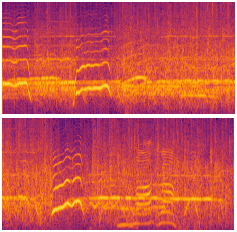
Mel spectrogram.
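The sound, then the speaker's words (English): Audience applause and cheering at a live comedy show as a guest is welcomed, loud sustained clapping with high whoops and cheering voices rising and falling over it. “Put your hands together and make enormous, guilty feminist welcoming noises for the wonderful Jennifer Sheridan!”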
